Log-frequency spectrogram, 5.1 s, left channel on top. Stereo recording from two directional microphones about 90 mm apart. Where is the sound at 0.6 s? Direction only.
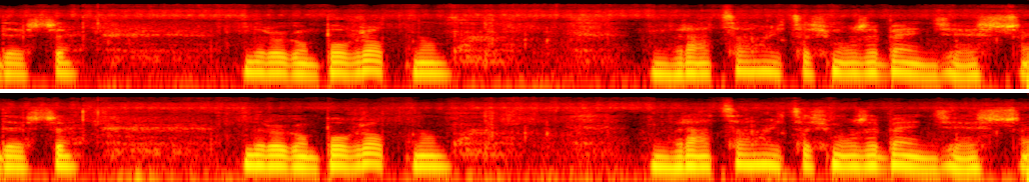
90° right.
